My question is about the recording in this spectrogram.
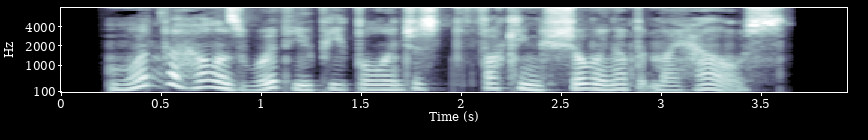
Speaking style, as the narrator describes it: He mumbles

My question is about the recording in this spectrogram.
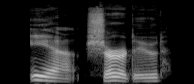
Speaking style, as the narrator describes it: Grantaire sneers

